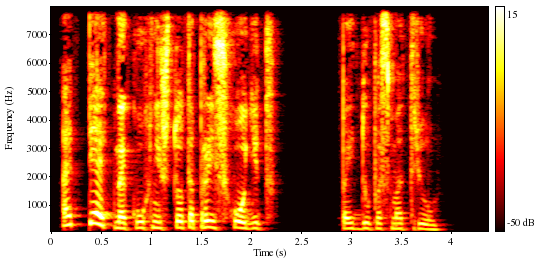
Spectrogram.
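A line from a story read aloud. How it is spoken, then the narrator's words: Loud, from another room. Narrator (Russian): мама в комнате громко сказала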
